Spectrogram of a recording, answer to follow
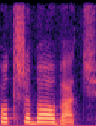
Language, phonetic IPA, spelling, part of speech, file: Polish, [ˌpɔṭʃɛˈbɔvat͡ɕ], potrzebować, verb, Pl-potrzebować.ogg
